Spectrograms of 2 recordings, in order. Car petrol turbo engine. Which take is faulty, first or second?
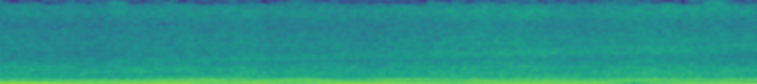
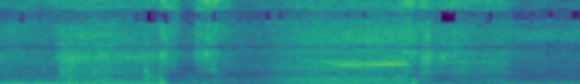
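second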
